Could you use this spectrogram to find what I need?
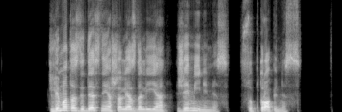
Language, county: Lithuanian, Klaipėda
